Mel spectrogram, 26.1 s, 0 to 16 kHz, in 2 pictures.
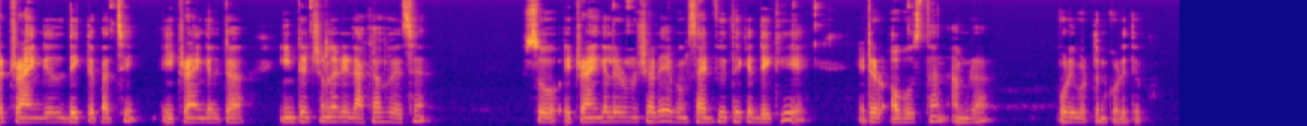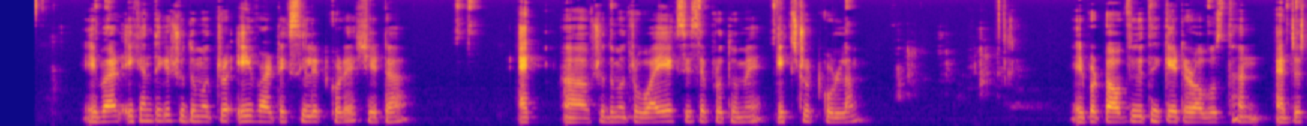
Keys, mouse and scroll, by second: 7.7-8.8 shift+middle drag, 8.8 click, 12.6 click, 12.8 middle drag, 13.3-13.8 scroll down 1, 13.8 click, 18.9 click, 20.5 click, 23.4-24.3 scroll up 2, 24.3 click, 25.7 click.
